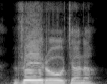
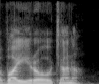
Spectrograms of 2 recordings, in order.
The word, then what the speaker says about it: vairochana: Chữ vairochana sẽ được phát âm là verochana thay vì là vairochana.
